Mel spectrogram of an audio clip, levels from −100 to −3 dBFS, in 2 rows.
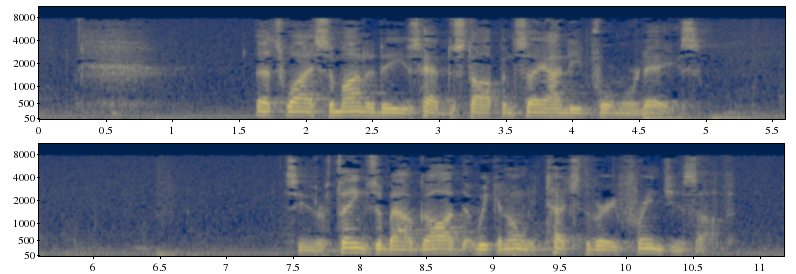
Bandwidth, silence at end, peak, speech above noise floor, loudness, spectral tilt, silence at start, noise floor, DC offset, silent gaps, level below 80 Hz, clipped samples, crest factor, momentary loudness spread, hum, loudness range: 8 kHz; 0 s; -10 dBFS; 24 dB; -29 LUFS; -4.5 dB/octave; 0 s; -53 dBFS; under 0.1%; none; -52 dBFS; under 0.1%; 20 dB; 20 LU; 60 Hz at -55 dBFS; 8 LU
